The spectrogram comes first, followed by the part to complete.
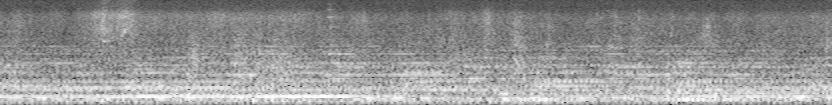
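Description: Voices singing long held notes in Orthodox liturgical chant, with a lower voice moving in pitch near the end.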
